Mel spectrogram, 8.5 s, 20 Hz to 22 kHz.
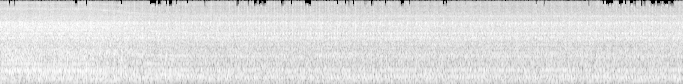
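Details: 2011-2017 Honda Odyssey V6, first start after a timing belt kit replacement. Steady, even running under a loud constant hiss, with no knocks or ticks: normal idle.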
